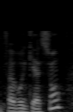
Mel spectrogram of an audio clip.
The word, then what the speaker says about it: fabrication: Donc la seule difficulté, c'est la syllabe sion qu'on écrit T-I-O-N. Fabrication, F-A-B-R-I-C-A-T-I-O-N.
